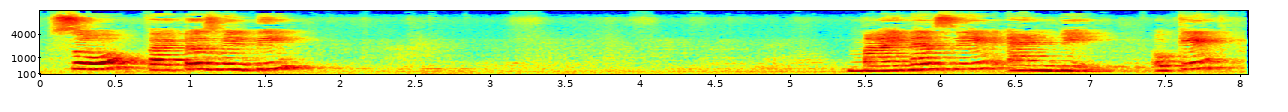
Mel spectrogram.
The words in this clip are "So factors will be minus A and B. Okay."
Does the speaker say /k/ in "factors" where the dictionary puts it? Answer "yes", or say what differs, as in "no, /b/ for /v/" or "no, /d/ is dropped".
no, /k/ is dropped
